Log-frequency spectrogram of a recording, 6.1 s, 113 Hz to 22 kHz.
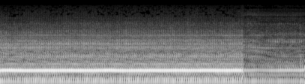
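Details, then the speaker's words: Detroit Diesel three-cylinder on an old dragline crane abandoned in the woods 20+ years, just started after draining water-contaminated fuel from the filters: steady drone with an even firing beat and constant pitch, then a slight drop; all three cylinders firing. "he sounds good he sounds real good [Music] uh to me it sounds good i don't know oh yeah it doesn't sound bad at all it's hitting on all three"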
